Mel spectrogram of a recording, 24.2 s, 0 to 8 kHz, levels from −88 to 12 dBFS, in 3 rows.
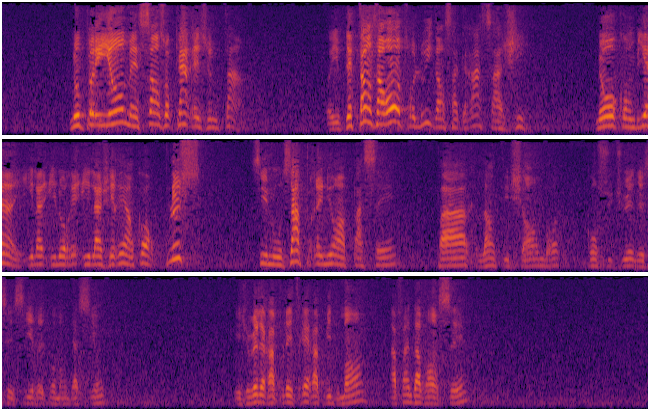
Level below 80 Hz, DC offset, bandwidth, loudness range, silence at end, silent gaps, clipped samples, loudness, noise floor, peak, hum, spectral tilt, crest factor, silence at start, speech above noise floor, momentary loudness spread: -70 dBFS; under 0.1%; 8 kHz; 12 LU; 0.45 s; none; under 0.1%; -24 LUFS; -51 dBFS; -4 dBFS; none; -3 dB/octave; 22 dB; 0.15 s; 25 dB; 18 LU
